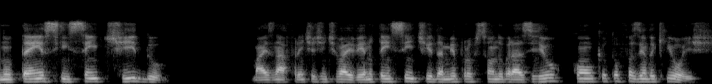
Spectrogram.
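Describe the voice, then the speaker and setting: A man's plain, everyday voice, medium-pitched with ordinary pitch variation and a moderate pace. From central Brazil (Goiás / Triângulo Mineiro). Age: 30s. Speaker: seasonal farm worker. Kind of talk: interview.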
